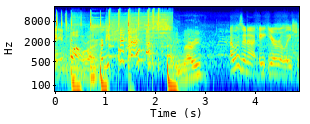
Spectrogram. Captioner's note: laughs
